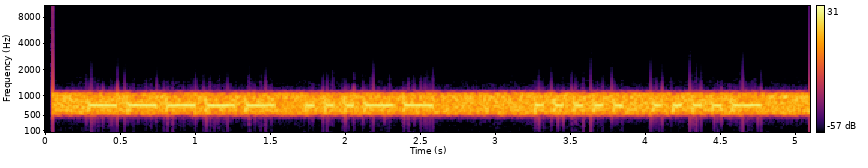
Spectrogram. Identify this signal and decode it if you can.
Morse code, heard as a keyed tone, about 18 wpm, 750 Hz, with noise. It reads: 03 54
